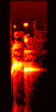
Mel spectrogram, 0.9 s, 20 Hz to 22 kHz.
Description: vivo v20 notification sound

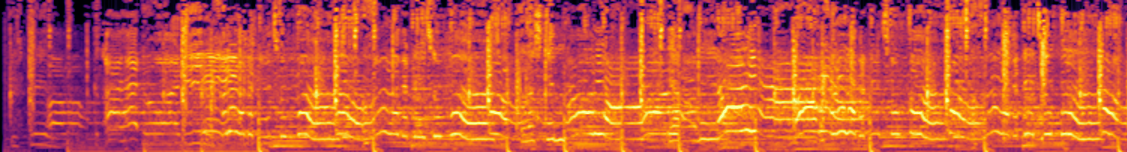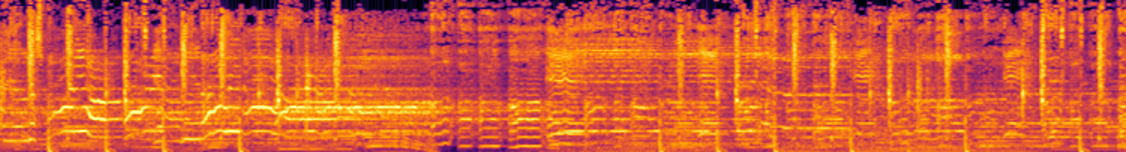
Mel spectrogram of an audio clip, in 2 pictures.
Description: bgm bass boosted

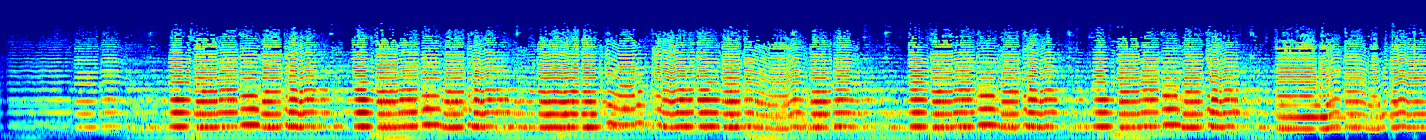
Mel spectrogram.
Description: instrument music beautiful

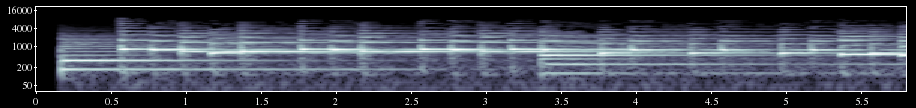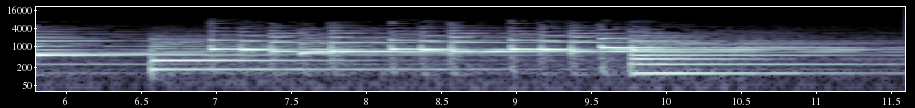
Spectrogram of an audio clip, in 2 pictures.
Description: melody tamil

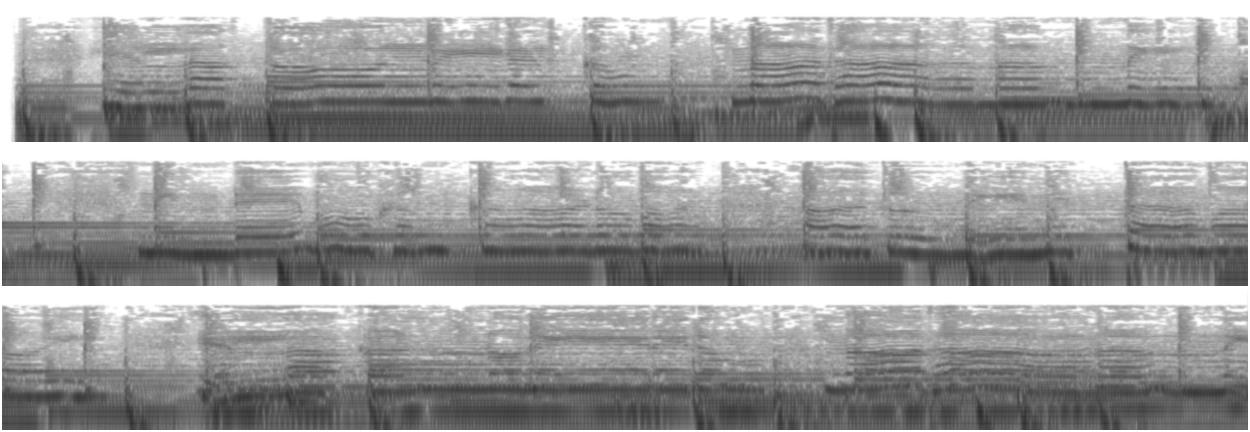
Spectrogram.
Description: malayalam christian bgm devotional

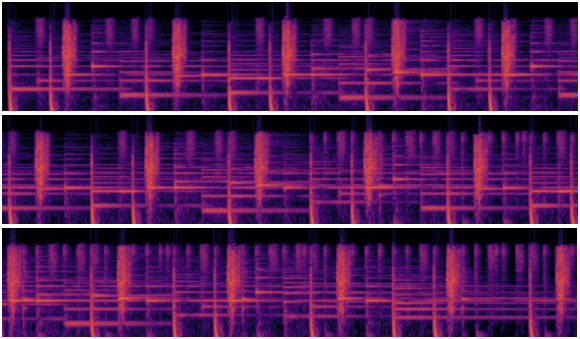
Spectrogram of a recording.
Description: instrumental piano

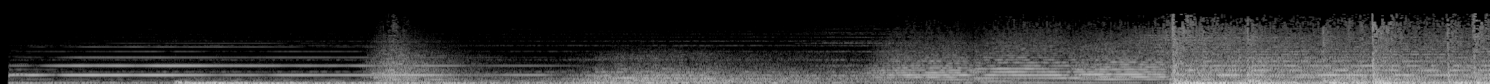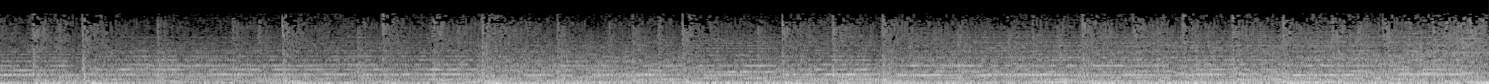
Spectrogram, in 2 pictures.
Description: instrumental bgm piano; jurassic world dominion

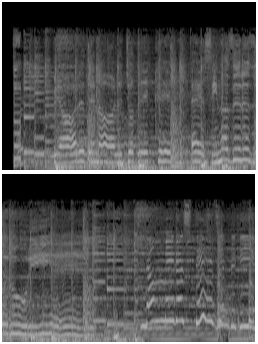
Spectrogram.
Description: hindi sad; om shanti om

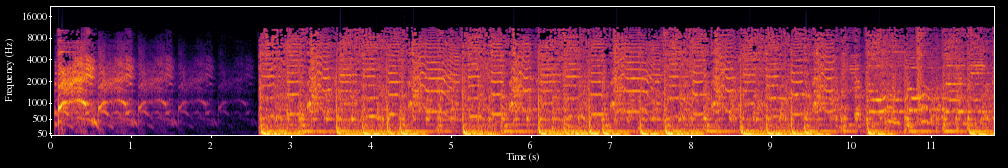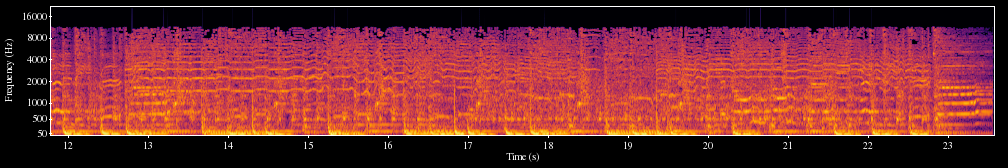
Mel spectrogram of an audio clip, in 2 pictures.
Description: bgm

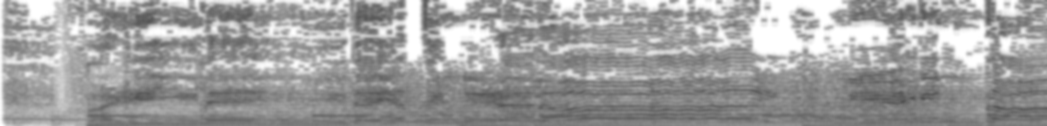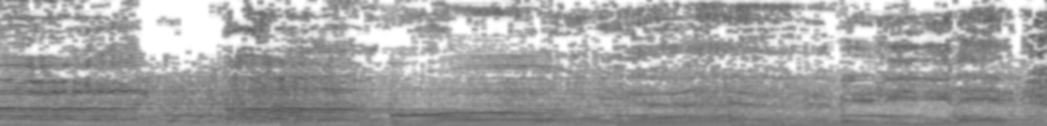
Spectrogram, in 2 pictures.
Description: tamil song

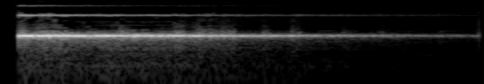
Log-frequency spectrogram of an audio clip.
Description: submarine sound

